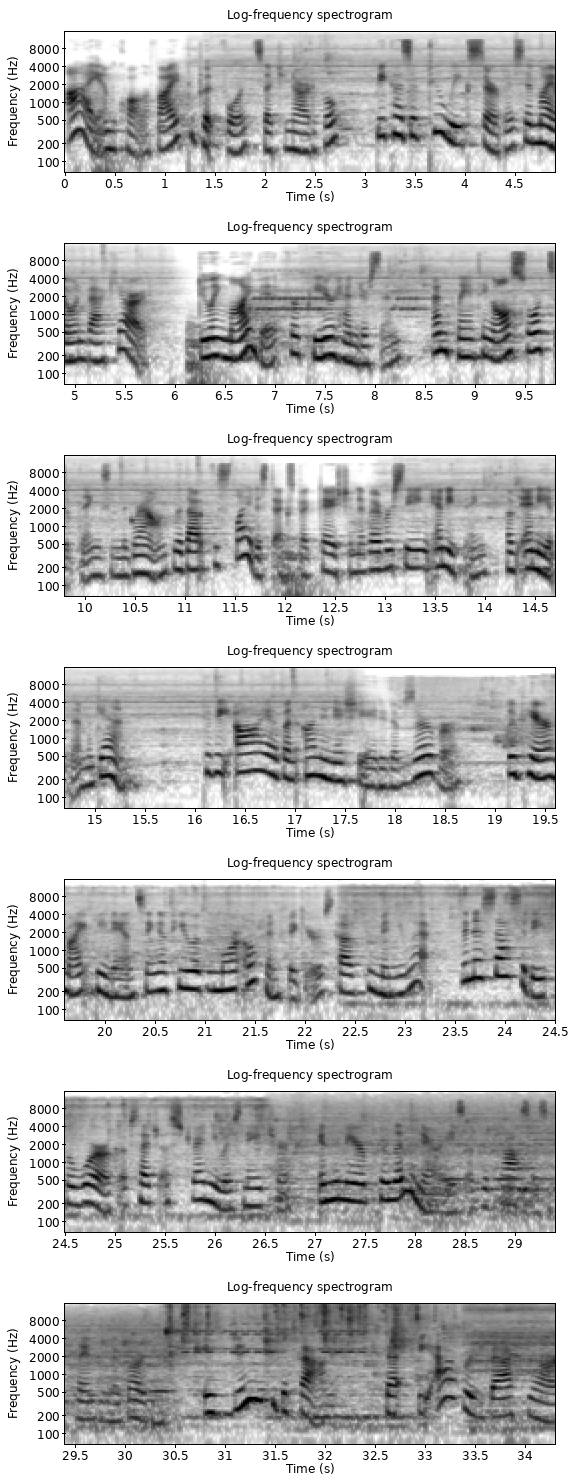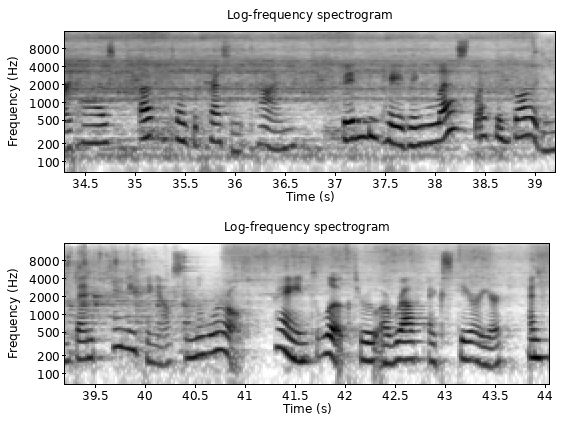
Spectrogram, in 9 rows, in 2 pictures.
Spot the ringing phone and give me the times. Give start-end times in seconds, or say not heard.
6.7-8.6, 30.5-32.4.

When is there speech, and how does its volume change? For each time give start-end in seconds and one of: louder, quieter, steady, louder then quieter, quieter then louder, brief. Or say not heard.
0.0-44.0 steady.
